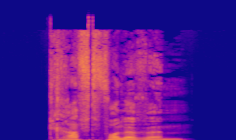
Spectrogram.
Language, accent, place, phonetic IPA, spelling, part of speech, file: German, Germany, Berlin, [ˈkʁaftˌfɔləʁəm], kraftvollerem, adjective, De-kraftvollerem.ogg
- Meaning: strong dative masculine/neuter singular comparative degree of kraftvoll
